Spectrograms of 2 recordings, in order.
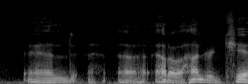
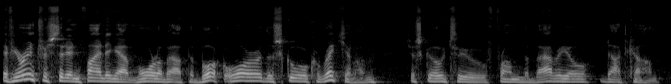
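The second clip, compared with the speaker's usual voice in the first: upbeat host promo read, pitched higher; radio outro read; 5 semitones higher than usual. Acted. Host teasing the next segment after the break, announcer read.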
